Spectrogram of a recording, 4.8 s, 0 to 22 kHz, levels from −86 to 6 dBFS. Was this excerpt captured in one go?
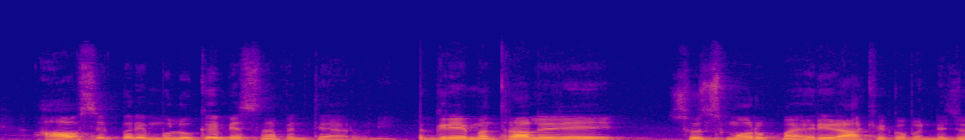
no; 1 cut; at 2.2 s

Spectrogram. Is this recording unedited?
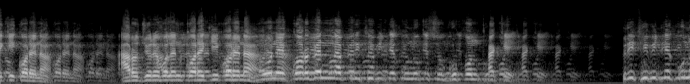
no; 1 cut; at 2.6 s

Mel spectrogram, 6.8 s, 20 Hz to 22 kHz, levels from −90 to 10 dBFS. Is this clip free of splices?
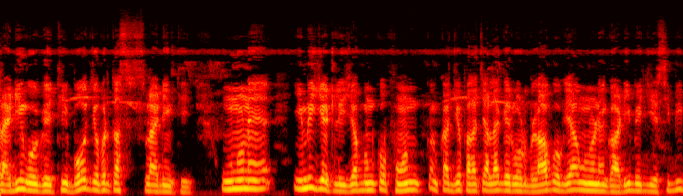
yes; 0 cuts

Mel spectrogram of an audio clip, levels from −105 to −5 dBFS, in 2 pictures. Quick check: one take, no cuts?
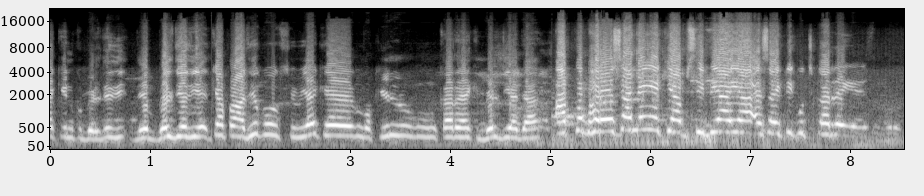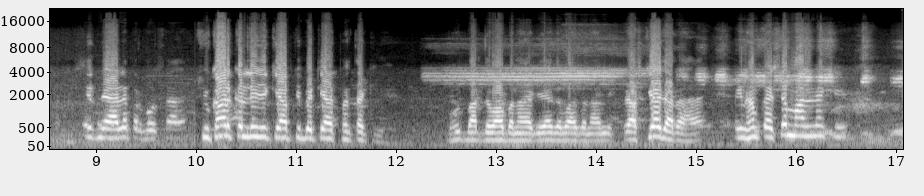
no; 3 cuts; at 1.6 s, 5.0 s, 9.9 s

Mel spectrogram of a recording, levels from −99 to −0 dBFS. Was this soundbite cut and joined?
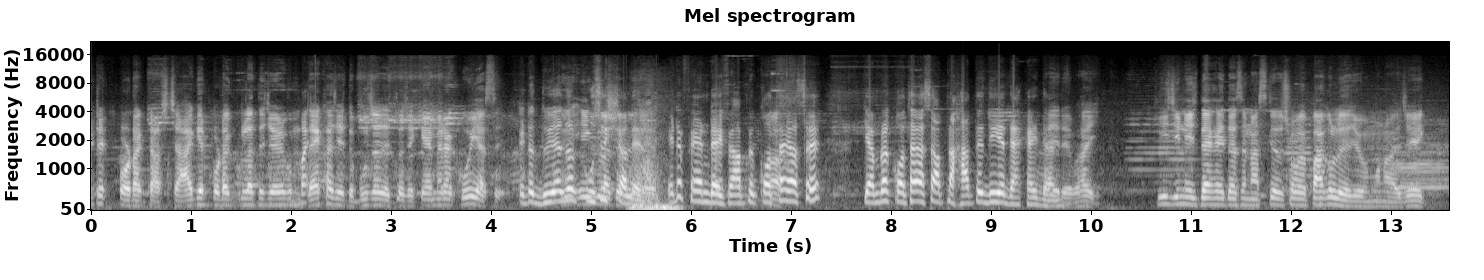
yes; 1 cut; at 5.6 s

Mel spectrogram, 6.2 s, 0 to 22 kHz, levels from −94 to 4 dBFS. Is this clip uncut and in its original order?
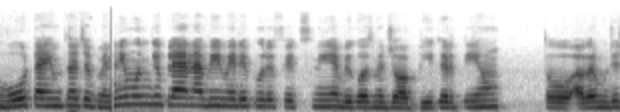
no; 1 cut; at 1.1 s

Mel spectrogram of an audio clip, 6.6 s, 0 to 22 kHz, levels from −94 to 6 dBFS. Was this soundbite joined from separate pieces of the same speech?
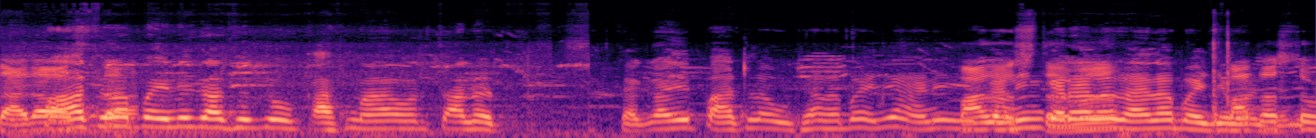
yes; 1 cut; at 3.0 s

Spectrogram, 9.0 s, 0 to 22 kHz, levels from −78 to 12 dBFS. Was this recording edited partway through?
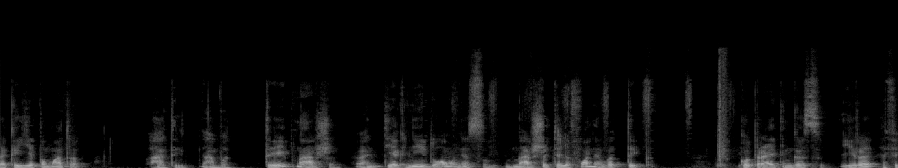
yes; 1 cut; at 7.3 s

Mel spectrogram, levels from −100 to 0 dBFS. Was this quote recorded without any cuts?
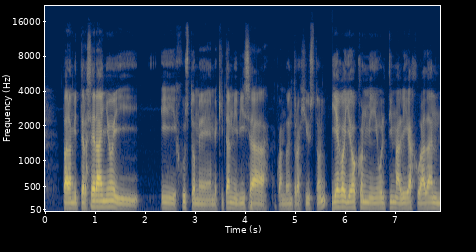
no; 1 cut; at 5.7 s

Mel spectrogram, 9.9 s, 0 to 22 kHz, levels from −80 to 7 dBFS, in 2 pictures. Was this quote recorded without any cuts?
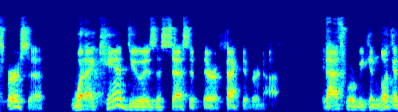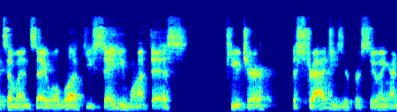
no; 2 cuts; at 4.0 s, 8.5 s

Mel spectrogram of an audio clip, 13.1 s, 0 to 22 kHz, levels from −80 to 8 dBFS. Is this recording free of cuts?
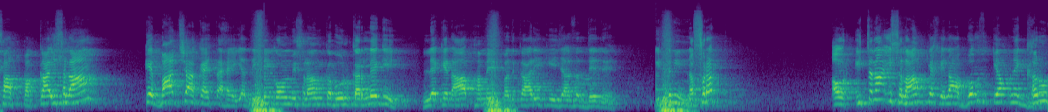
no; 2 cuts; at 3.3 s, 8.2 s

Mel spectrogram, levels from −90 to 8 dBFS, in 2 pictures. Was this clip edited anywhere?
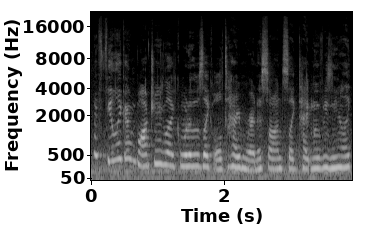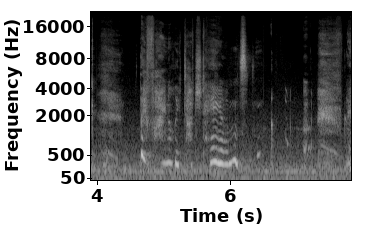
no; 0 cuts

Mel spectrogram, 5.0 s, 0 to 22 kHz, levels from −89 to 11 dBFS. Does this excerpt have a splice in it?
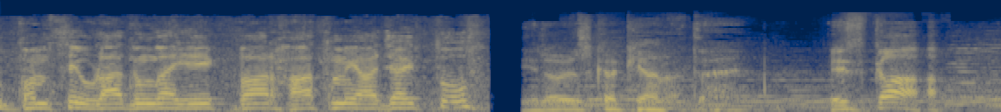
yes; 1 cut; at 2.5 s

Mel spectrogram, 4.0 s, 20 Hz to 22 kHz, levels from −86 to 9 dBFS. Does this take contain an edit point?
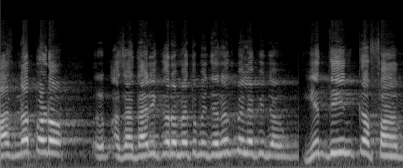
yes; 1 cut; at 3.0 s

